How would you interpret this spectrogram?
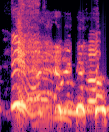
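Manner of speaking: teasing through a laugh. Real, not acted.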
